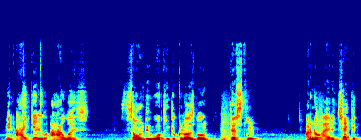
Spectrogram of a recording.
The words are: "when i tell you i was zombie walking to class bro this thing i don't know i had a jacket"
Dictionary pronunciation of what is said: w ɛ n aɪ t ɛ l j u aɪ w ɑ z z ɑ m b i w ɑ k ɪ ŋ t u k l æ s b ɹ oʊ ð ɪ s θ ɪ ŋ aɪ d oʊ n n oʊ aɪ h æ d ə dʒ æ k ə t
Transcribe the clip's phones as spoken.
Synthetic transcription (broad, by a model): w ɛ n aɪ t ɛ l j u aɪ w ɑ z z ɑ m b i w ɑ k ɪ ŋ t u k l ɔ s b oʊ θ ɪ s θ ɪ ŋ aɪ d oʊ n n oʊ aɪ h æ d ə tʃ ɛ k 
